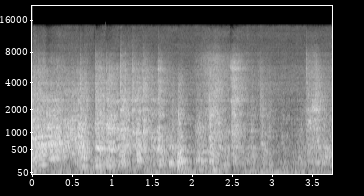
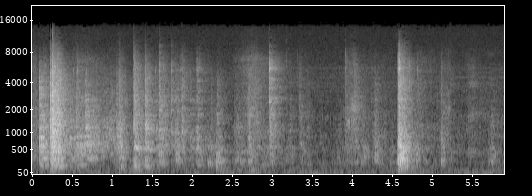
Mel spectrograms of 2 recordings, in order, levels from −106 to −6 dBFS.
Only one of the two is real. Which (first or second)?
second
